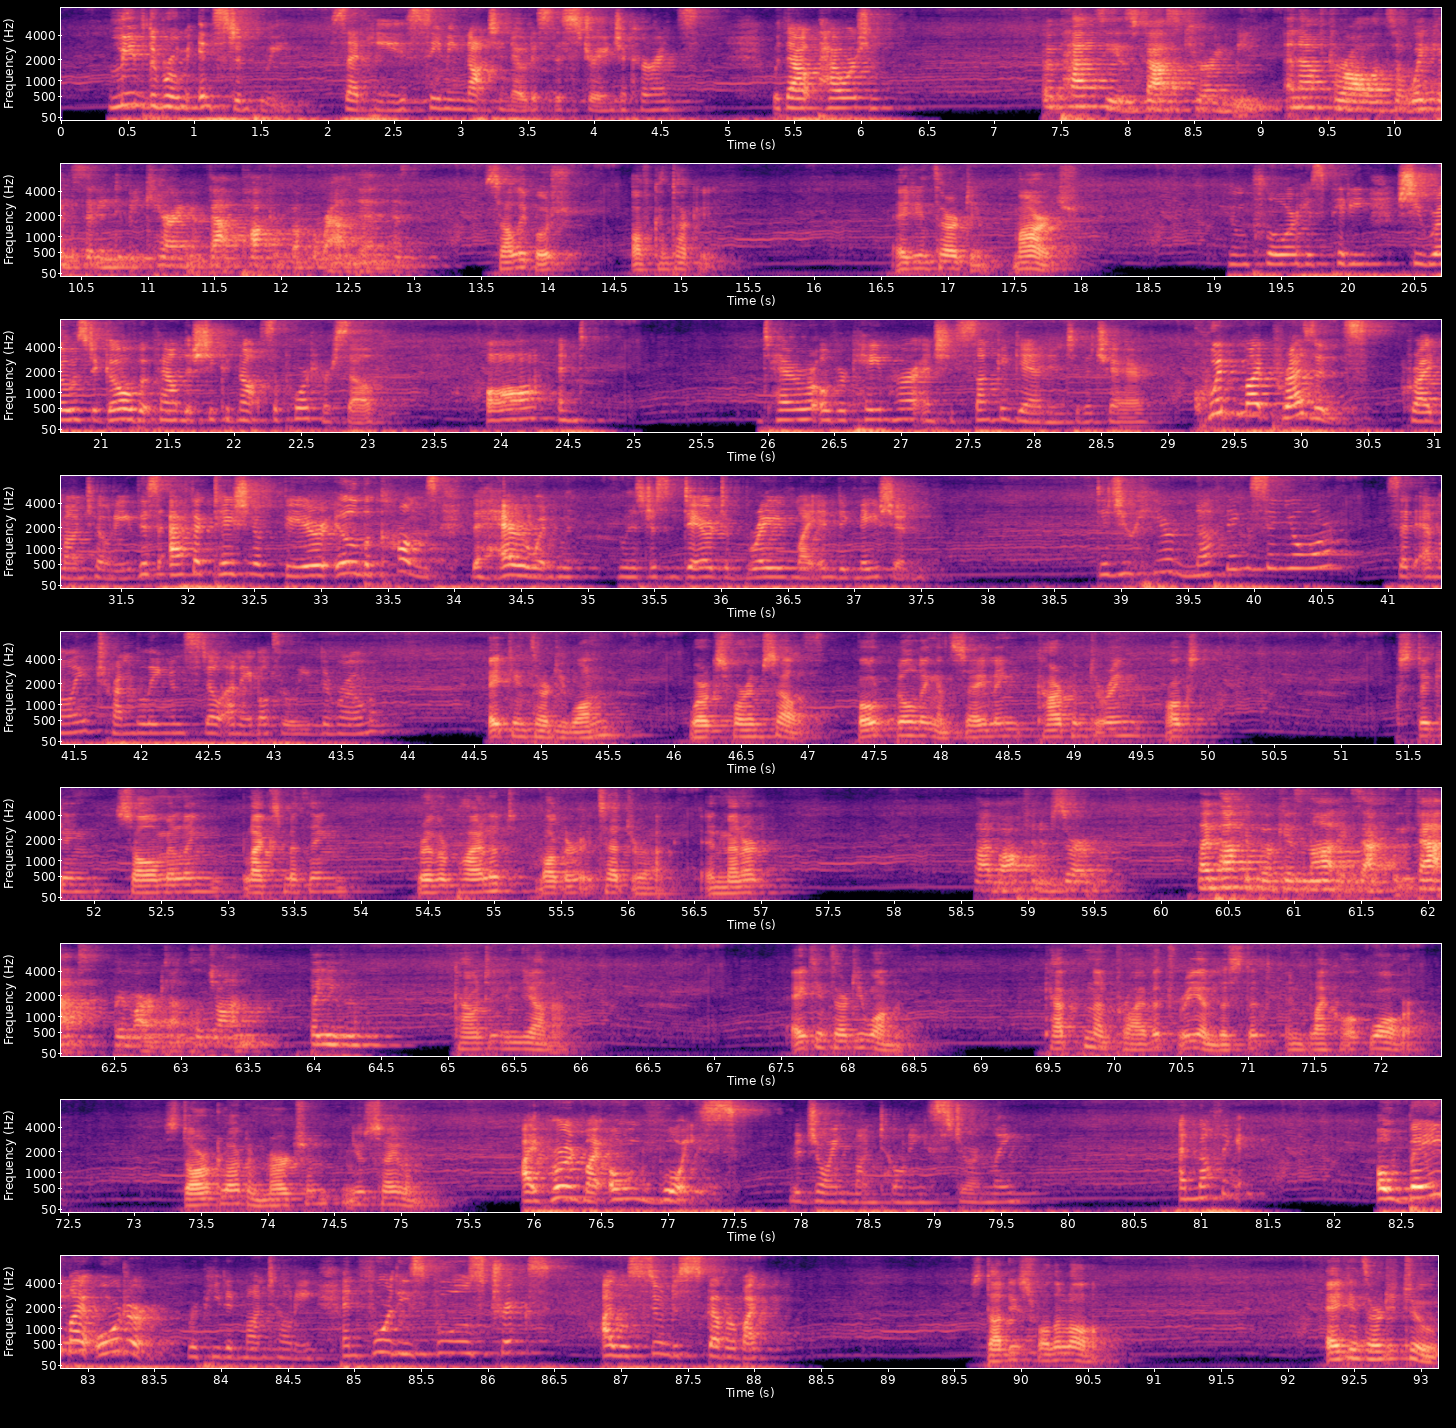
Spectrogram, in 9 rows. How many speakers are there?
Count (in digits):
3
